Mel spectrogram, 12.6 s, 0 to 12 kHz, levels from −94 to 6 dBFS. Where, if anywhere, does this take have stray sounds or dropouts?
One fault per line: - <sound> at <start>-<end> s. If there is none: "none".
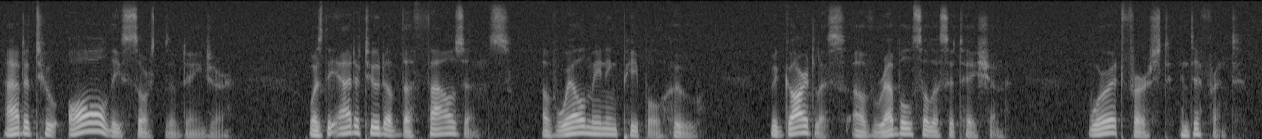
- dropout at 1.5-1.7 s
